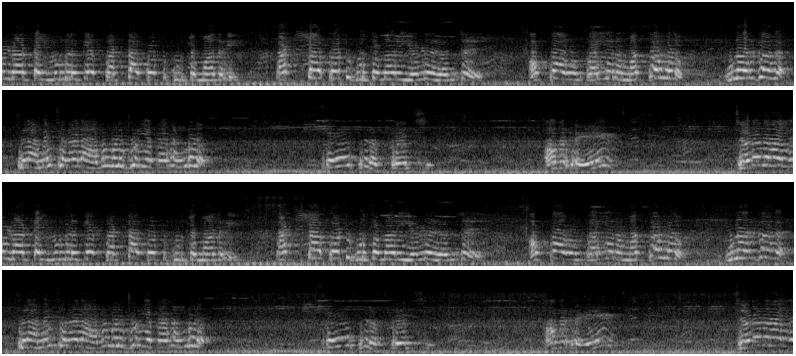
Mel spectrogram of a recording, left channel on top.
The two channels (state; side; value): normal; both; correlation 0.35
